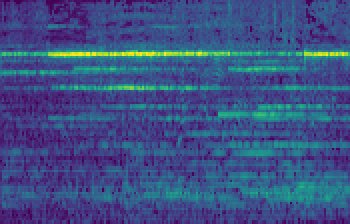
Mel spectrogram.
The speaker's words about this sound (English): The boomboxes blasted tapes and CDs of an original composition by …. Ambient winter music shimmered in the cold December night. As the crowd stretched into a block-long procession, it became a walking wall of sound.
